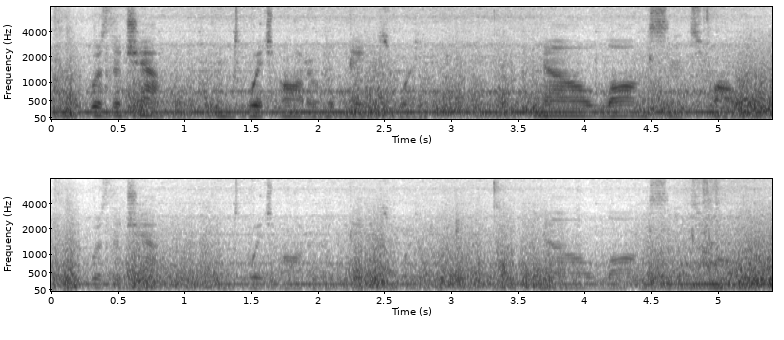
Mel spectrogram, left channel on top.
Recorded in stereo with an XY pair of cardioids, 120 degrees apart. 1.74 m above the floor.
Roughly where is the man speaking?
Ahead left.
